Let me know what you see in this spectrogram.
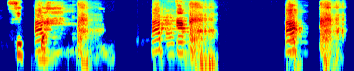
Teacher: Jadi jangan langsung dilepaskan nafasnya, tapi tempelkan dulu pada makhrajnya huruf kaf, yaitu dari pangkal lidah bagian bawah ketemu dengan langit-langit yang keras. Baru lepaskan nafasnya, ya, hams. Lalu, ya, tapi juga syiddah, harus kuat, ya.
